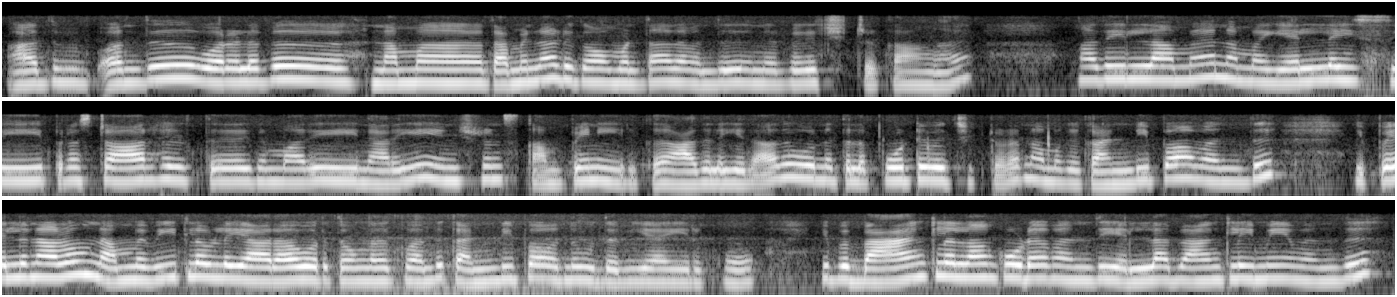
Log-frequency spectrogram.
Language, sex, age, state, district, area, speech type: Tamil, female, 30-45, Tamil Nadu, Nagapattinam, rural, spontaneous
